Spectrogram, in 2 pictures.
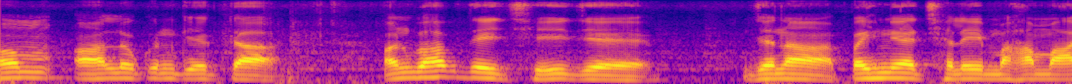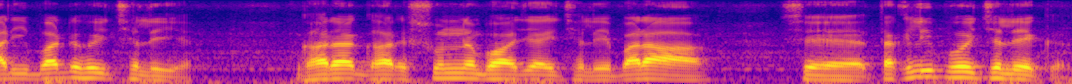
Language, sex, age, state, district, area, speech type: Maithili, male, 60+, Bihar, Madhubani, rural, spontaneous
